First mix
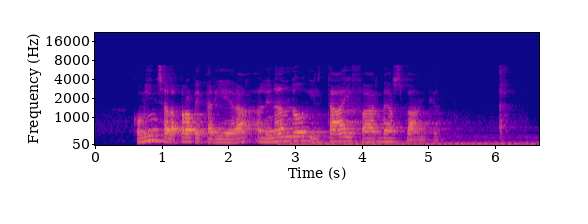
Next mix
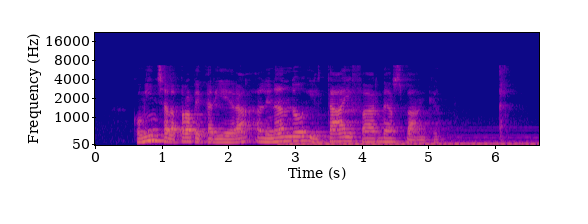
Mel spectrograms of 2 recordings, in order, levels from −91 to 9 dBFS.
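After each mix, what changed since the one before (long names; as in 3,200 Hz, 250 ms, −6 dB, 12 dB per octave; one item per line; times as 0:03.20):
speech: add flat-topped bell 690 Hz −10 dB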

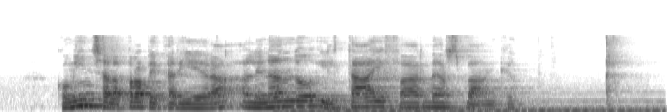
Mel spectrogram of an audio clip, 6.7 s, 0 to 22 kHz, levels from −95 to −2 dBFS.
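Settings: speech +4.0 dB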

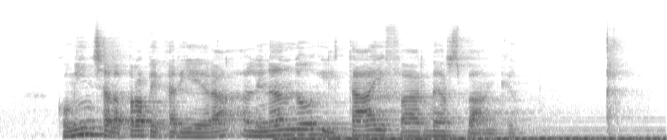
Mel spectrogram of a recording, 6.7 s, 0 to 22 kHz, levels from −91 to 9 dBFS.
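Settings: background: remove high-pass filter 86 Hz 12 dB per octave
master: remove linear-phase brick-wall low-pass 6,600 Hz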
